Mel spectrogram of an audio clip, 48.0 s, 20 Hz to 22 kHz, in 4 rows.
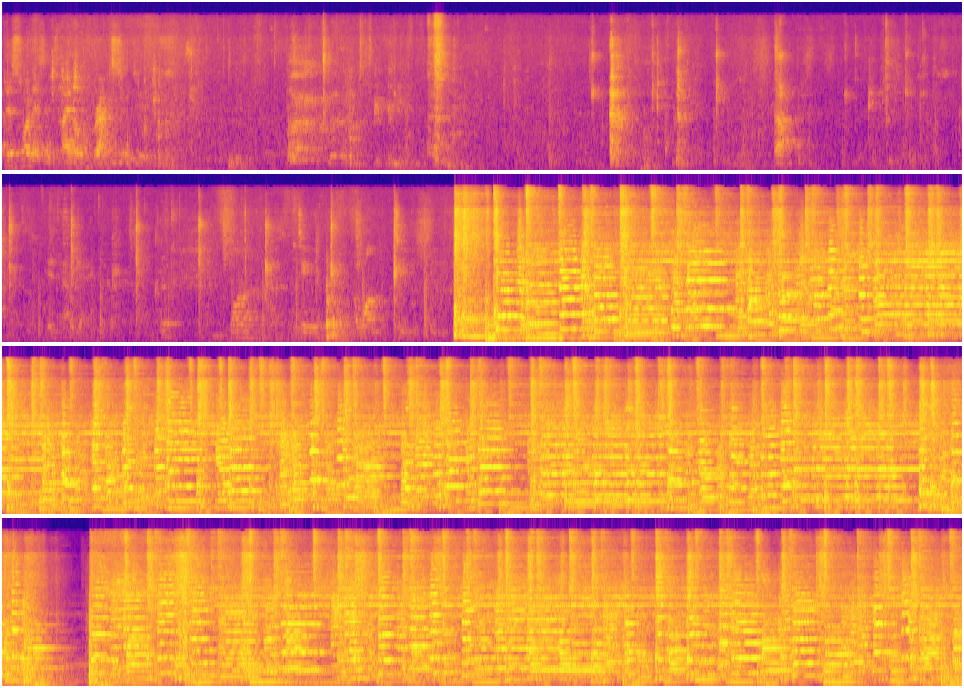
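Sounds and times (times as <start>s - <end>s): small jazz band playing: 17.4s - 48.0s.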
